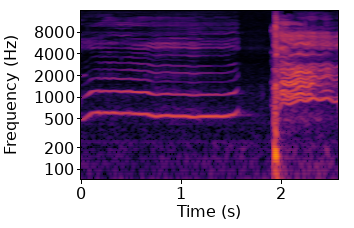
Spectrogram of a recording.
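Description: An exaggerated, drawn-out vocal yawn: a long steady moaning tone that swells slightly, breaks off, then ends in a sudden breathy burst and a rough, sighing exhale.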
